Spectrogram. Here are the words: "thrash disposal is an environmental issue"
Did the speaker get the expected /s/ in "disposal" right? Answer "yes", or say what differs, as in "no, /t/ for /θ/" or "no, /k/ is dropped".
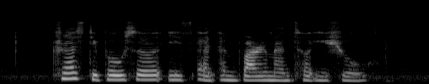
no, /s/ is dropped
